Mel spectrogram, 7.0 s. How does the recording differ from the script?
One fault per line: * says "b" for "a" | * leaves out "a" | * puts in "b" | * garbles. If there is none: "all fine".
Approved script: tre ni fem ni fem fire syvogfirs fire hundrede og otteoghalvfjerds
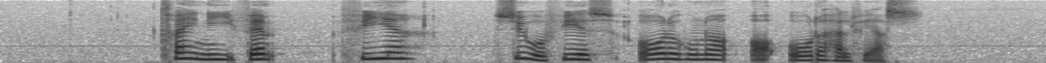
* leaves out "ni fem"
* says "otte" for "fire"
